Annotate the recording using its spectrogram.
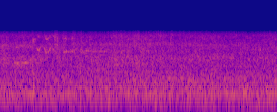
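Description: Faint steady outdoor background noise, with a faint, brief high-pitched sound about half a second in.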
